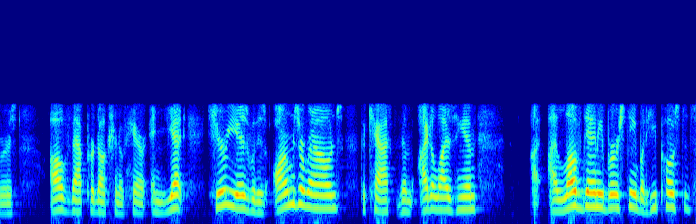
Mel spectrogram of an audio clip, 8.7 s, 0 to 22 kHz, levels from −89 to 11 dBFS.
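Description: From start to finish the speech carries the Bluetooth CVSD headset codec sound: band-limited to roughly 250 Hz–3.7 kHz, nothing above 3.8 kHz. One-bit delta steps, fitting a 64 kbps link, lag loud high sounds, leaving scratchy s sounds and granular hiss.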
